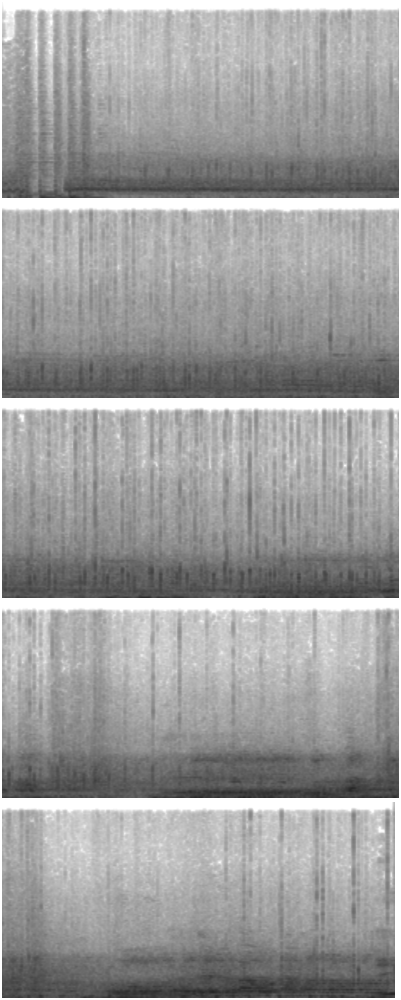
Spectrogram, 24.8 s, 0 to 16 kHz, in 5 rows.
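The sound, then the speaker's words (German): A packed stadium crowd roars steadily with applause and cheering at the final whistle of the football derby in which FC Barcelona beat Espanyol 1:0 in Xavi Hernandez's debut as coach. A dense loud wash of noise swells even louder in the last few seconds as the match ends. “Wie ihr hört, das war der Schlusspfiff.”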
